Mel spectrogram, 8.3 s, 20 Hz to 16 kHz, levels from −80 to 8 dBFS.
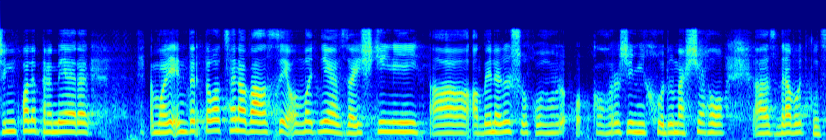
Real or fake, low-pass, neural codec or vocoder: fake; 7.2 kHz; codec, 16 kHz, 1 kbps, FunCodec, trained on Chinese and English, 50 frames a second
